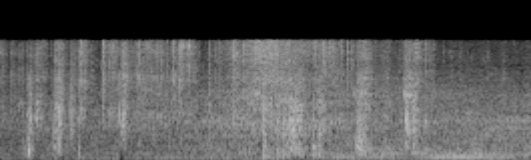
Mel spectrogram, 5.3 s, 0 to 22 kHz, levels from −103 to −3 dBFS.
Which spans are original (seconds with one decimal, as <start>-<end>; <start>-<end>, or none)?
0.0-5.3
